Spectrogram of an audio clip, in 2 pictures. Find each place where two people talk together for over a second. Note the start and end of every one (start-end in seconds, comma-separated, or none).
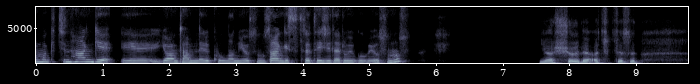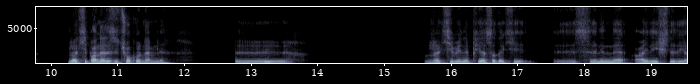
none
